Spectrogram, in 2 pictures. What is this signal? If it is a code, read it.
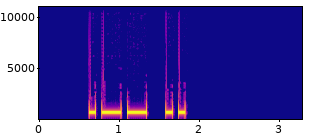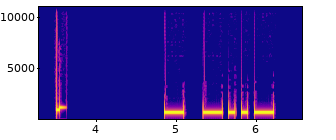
Morse code, heard as a keyed tone, about 15 wpm, 700 Hz. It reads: WI TX
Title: US States 15wpm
